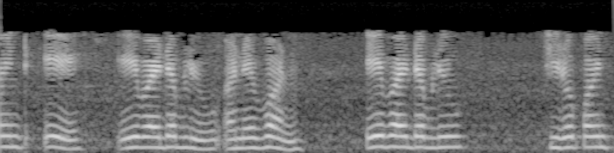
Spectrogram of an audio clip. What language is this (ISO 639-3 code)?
guj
